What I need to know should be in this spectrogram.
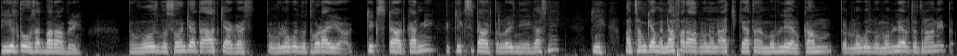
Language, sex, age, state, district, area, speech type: Kashmiri, male, 18-30, Jammu and Kashmir, Kupwara, rural, spontaneous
